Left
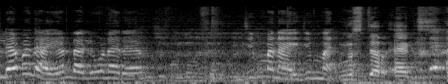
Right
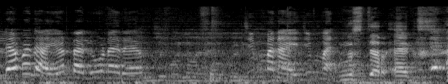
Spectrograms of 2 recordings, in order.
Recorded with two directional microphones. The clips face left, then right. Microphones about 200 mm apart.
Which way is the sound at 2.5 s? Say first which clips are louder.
Left 4 dB; 50° left (ahead or behind).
